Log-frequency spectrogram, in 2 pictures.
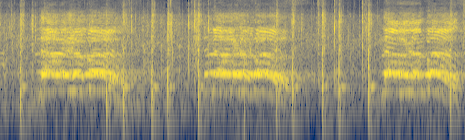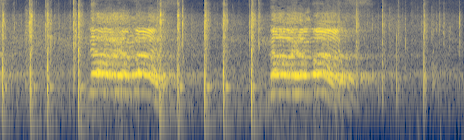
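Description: A group of young men shout together in loud, repeated calls, heard from a distance outdoors.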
